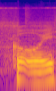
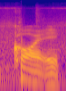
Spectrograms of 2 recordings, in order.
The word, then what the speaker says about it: Kooi: Dan kenapa ejaan dia kooi? Sebab dia K-O-O-I, bukan koi.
